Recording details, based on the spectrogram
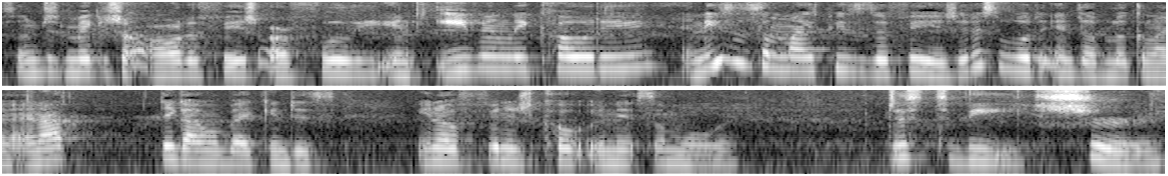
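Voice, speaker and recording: Her voice has a fairly high pitch and a dark, mellow tone, somewhat breathy with ordinary pitch variation. The woman keeps a fairly quick pace. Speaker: family vlogger, mom. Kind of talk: cooking tutorial vlog. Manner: casual, chatty.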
